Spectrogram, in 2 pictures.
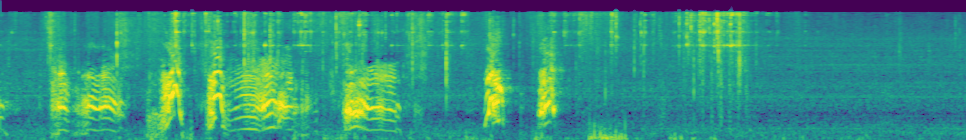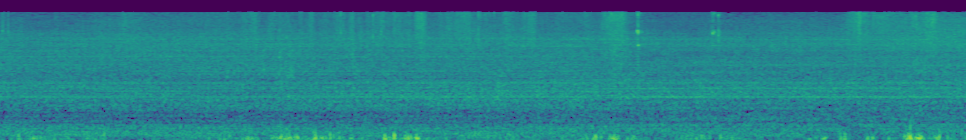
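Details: Pudelpointers squabbling over a bone: a run of loud snarling growls and sharp yelping barks over the first seven seconds, then quiet with faint rustling and scattered low noises.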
